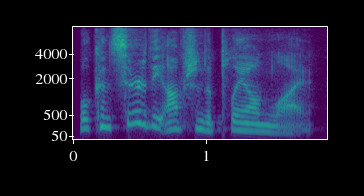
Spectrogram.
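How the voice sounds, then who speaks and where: A man's voice: fairly high pitch, wildly swooping pitch, fast talker, vocal fry, a little mellow. A man hosting his own channel, talking casually and persuasively to the viewer, asking rhetorical questions. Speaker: board game channel host. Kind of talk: casual opinion monologue.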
